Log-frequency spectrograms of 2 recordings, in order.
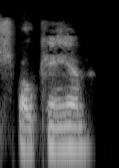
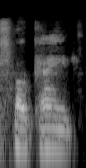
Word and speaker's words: Spokane: Lake had the healing rooms up in, I think they pronounce it Spokane, and not Spokane, like we do down in Arkansas.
